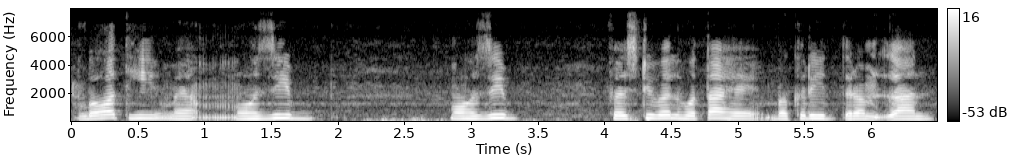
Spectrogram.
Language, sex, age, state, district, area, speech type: Urdu, female, 30-45, Telangana, Hyderabad, urban, spontaneous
